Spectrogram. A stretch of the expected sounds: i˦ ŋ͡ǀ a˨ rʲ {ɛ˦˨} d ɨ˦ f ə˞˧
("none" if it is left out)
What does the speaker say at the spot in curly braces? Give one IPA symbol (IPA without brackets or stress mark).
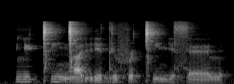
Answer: ɛ˧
